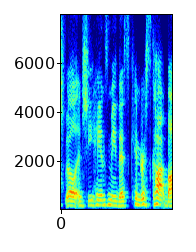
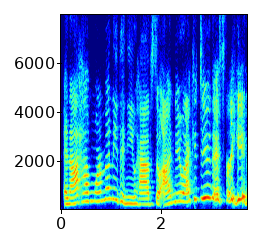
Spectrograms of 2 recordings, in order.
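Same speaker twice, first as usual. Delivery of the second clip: high, lightly voiced older lady, affectionate; sweet older lady; 10 semitones higher than usual. Affectionate lightly voiced elder. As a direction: Mo calling Dana up on stage, sweetly. Mo jokes about her money.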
